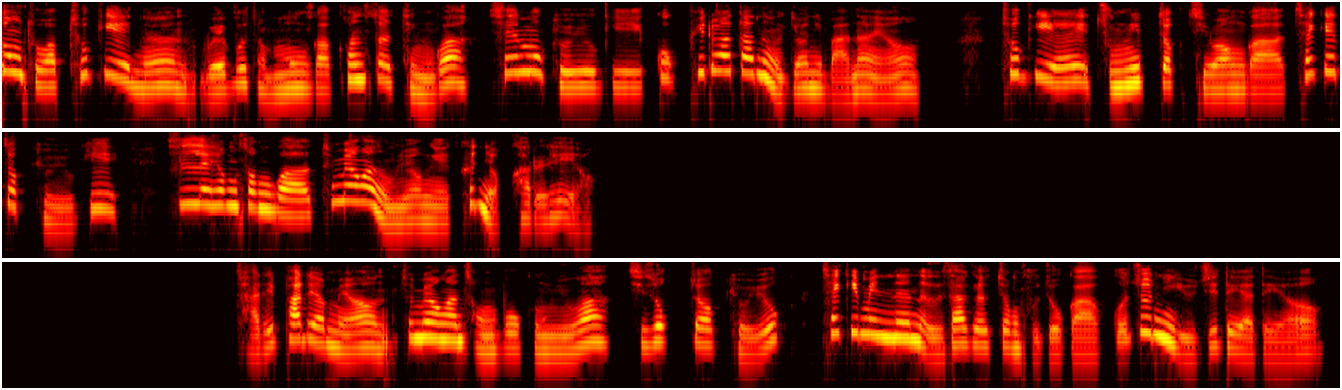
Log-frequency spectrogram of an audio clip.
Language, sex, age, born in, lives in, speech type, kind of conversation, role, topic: Korean, female, 45-49, South Korea, United States, read, expert-assistant, expert, 지속 가능한 농업 방식을 선택할 때 어떤 이점과 고민할 점이 있을까요?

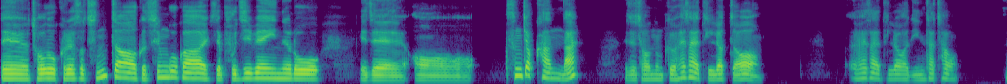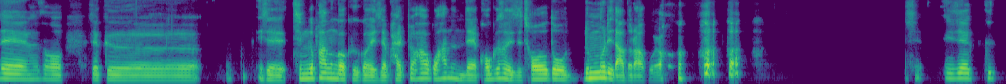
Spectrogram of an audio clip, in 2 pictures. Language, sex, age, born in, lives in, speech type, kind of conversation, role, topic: Korean, male, 25-29, South Korea, Japan, conversation, podcast, guest, 일하면서 가장 기억에 남는 경험은 무엇인가요?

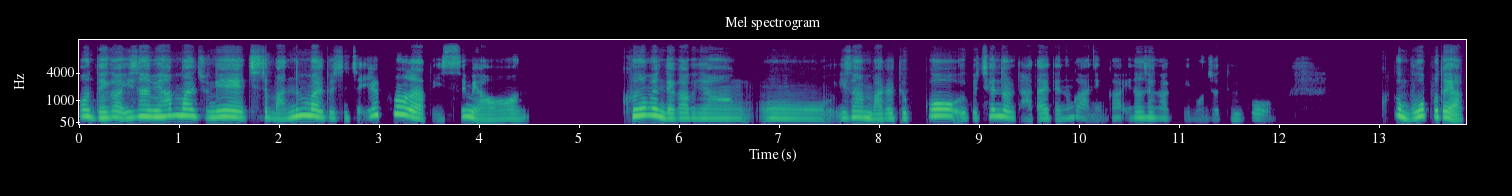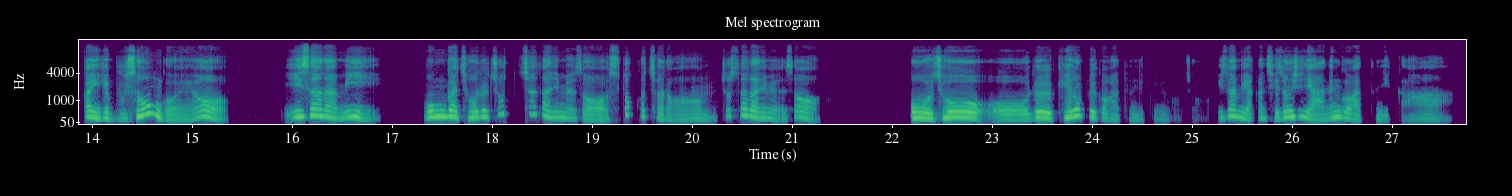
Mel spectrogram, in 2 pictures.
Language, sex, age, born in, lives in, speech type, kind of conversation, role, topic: Korean, female, 50-54, South Korea, Germany, conversation, advice, user, 비판을 들을 때 그것을 제 가치로 받아들이지 않으려면 어떻게 해야 할까요?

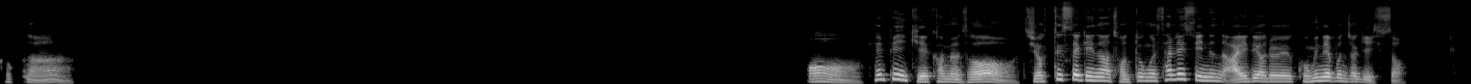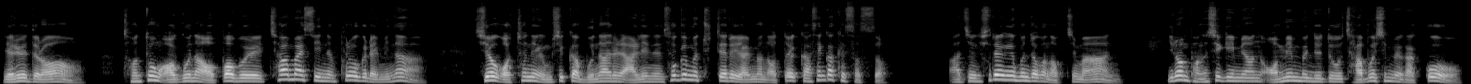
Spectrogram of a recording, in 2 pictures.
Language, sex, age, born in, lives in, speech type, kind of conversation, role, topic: Korean, male, 40-44, South Korea, South Korea, read, expert-assistant, asker, 해양 플라스틱 문제, 남획, 해수 온난화 중에서 해양 생태계에 가장 치명적인 위협은 무엇이라고 생각하나요? 우선적으로 대응해야 할 문제는 무엇인가요?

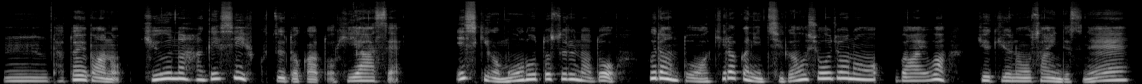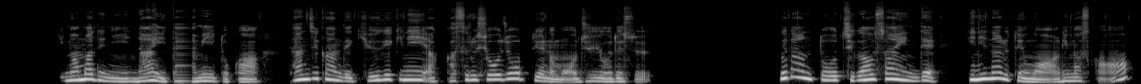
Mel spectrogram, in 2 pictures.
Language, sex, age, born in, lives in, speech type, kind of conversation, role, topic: Japanese, female, 50-54, Japan, United States, read, expert-assistant, expert, もし家族が突然体調を崩したら、内科と外科のどちらに相談するのが良いのでしょうか？その選び方のポイントは何だと思いますか？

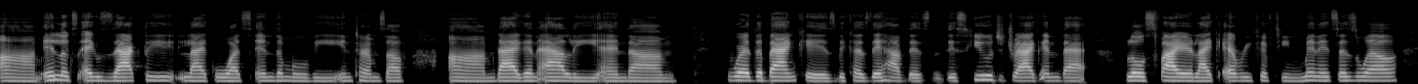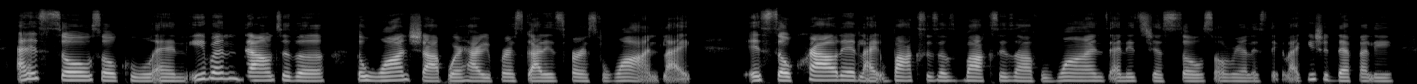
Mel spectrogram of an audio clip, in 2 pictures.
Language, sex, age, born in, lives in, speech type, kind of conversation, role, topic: English, female, 30-34, Jamaica, United States, conversation, unstructured, none, Which fictional world would you move to for a year?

